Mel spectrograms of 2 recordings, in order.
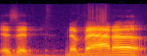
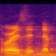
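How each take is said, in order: First: A fancier-sounding pronunciation of the word. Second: The ordinary everyday pronunciation of the word. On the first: This is how a fancy person says it. The speaker calls it wrong. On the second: This is how normal people say it. The speaker calls it right.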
